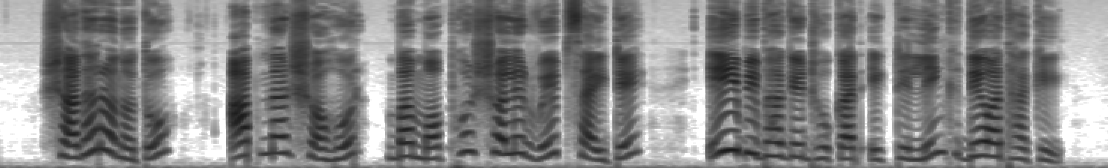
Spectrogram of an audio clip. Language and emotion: Bengali, neutral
